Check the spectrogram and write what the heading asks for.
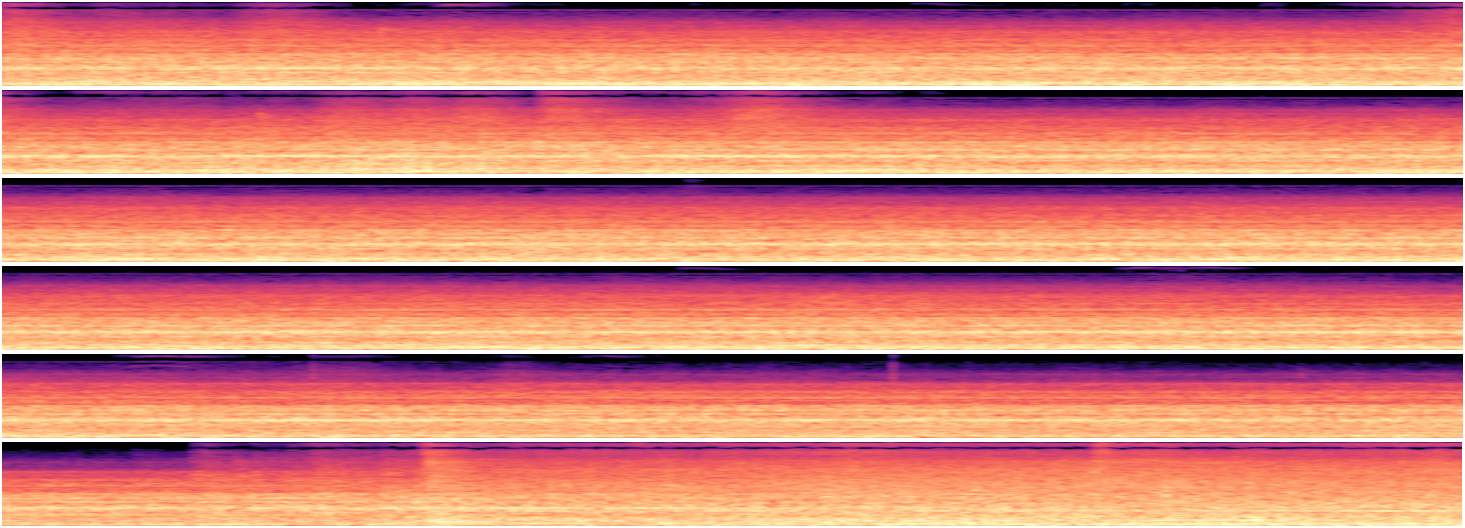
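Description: Kone MiniSpace service lift car travelling, heard from inside the cab: a steady low rumble with a constant hum of several steady tones.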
